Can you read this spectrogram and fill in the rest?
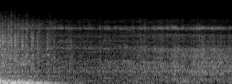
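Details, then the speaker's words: Renault 5 GT Turbo engine in a van, first start after injector, base idle and parameter setup: engine shuts off with a brief rumble, then a thin high whistle fades as the turbo spools down normally. "can hear the old spoolie boy I'm happy can you tell"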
